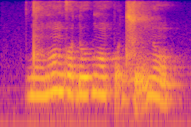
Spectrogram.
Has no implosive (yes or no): no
